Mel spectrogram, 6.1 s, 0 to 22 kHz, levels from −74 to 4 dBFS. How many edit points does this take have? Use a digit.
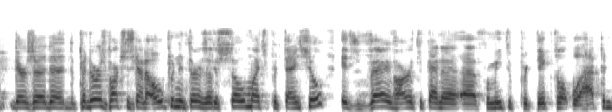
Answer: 3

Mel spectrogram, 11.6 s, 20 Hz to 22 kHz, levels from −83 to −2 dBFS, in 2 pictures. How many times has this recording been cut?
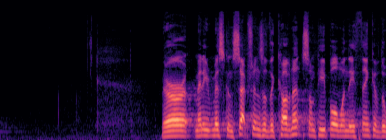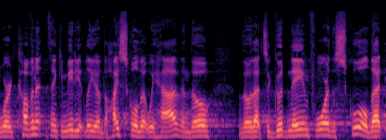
0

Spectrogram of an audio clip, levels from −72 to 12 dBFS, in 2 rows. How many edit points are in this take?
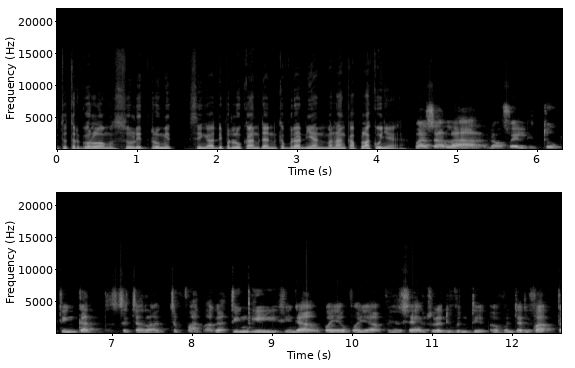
7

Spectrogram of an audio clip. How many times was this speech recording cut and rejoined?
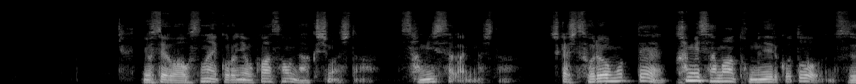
3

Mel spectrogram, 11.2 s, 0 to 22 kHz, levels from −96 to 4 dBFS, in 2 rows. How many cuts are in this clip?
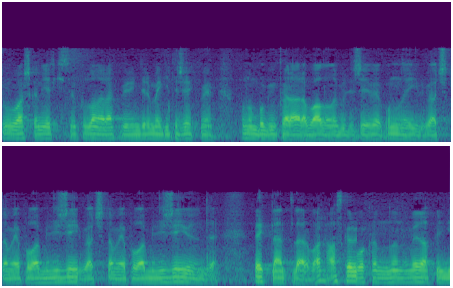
2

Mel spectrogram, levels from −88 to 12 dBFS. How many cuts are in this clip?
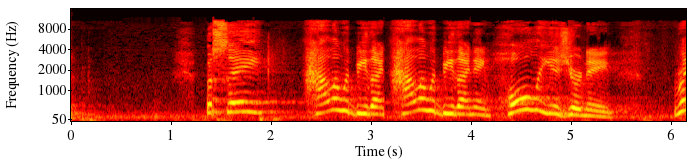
2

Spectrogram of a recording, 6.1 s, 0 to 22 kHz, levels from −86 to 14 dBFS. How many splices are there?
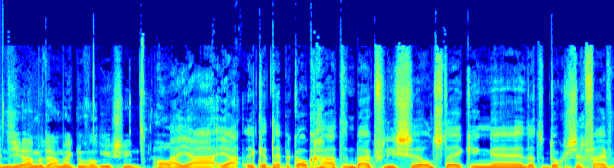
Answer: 3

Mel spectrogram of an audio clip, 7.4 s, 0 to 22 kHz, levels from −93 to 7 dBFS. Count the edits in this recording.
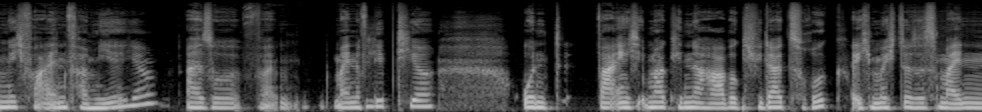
6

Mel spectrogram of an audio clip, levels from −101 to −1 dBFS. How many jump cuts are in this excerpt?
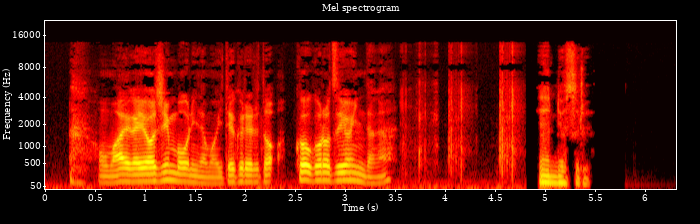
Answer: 2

